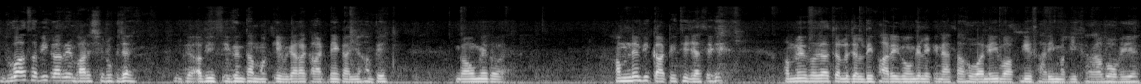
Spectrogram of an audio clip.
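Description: A man at a moderate pace with long, frequent pauses, very even loudness and ordinary pitch variation, in a dry sound with no echo and light background noise. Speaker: village vlogger who keeps birds. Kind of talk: casual vlog chat. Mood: relaxed, slightly worried. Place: open country. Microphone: phone near.

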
